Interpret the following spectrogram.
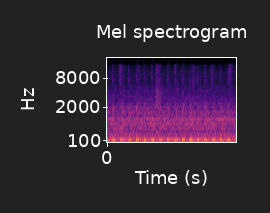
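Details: Yamaha Mio Soul GT injection scooter after replacing a burnt starter dynamo that made a tek-tek sound: steady, even low putter at idle with no clicking or knocking. Normal idle.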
